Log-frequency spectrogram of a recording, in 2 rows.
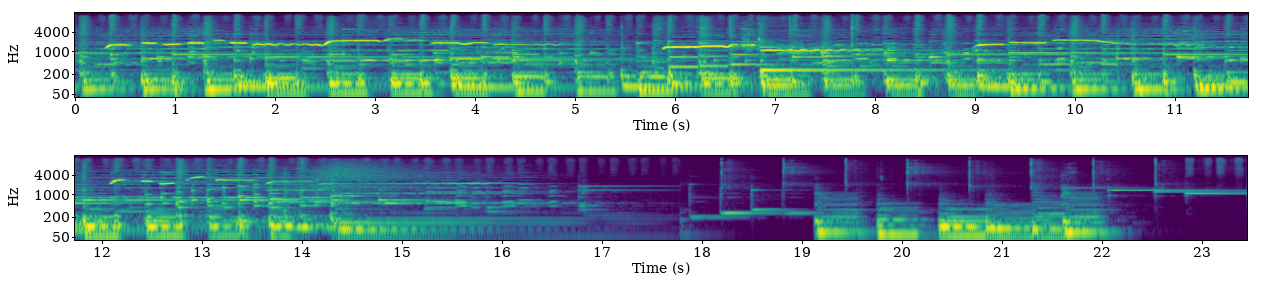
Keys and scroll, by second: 20.9-22.9 typing.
